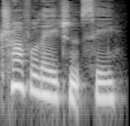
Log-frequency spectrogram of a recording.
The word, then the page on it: travel agency: British English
